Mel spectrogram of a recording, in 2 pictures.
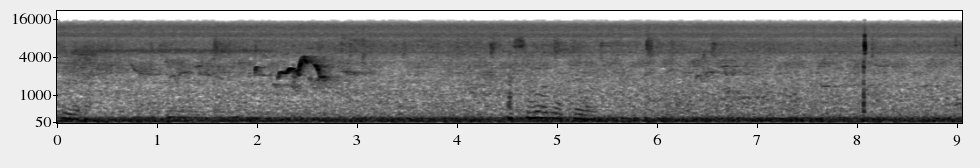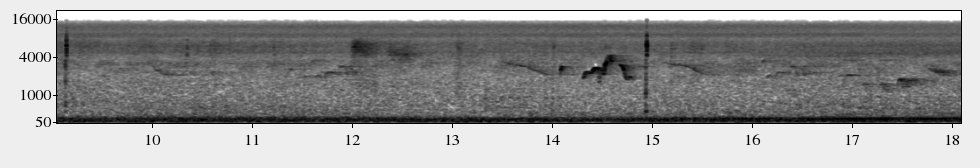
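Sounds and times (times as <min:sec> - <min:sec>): steady low rumble: 0:00.0 - 0:18.0
wild birds chirping: 0:00.0 - 0:18.0
sharp clicks: 0:08.0 - 0:08.2.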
